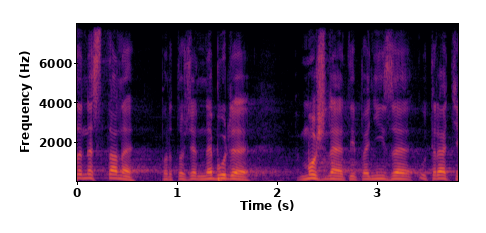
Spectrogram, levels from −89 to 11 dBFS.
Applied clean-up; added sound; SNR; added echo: none; none; none; none.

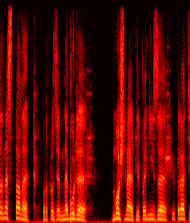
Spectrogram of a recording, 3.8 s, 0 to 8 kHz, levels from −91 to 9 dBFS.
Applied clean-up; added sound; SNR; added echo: neural diffusion model UNIVERSE++.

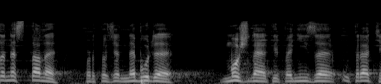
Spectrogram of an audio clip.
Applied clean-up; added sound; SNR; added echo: neural separator model SepFormer DNS4.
